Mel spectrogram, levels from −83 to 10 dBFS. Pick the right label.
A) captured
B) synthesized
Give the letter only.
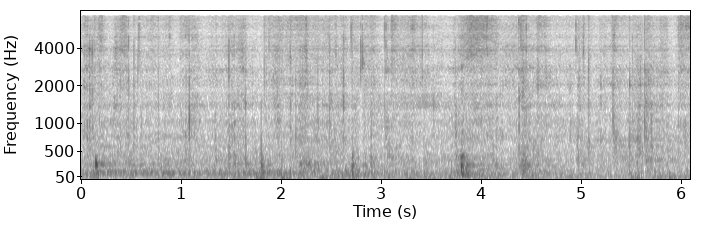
B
